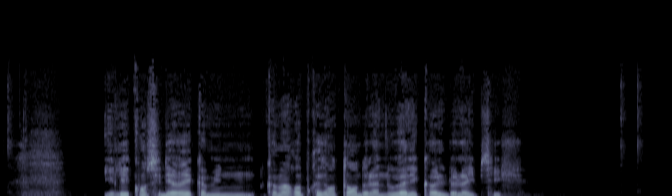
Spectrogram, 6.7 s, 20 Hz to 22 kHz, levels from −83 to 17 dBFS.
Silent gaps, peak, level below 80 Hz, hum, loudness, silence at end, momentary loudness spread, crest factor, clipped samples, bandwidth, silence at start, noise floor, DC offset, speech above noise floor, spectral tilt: none; -14 dBFS; -76 dBFS; none; -33 LUFS; 1.55 s; 19 LU; 20 dB; under 0.1%; 15.5 kHz; 0.2 s; -84 dBFS; under 0.1%; 52 dB; -5 dB/octave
